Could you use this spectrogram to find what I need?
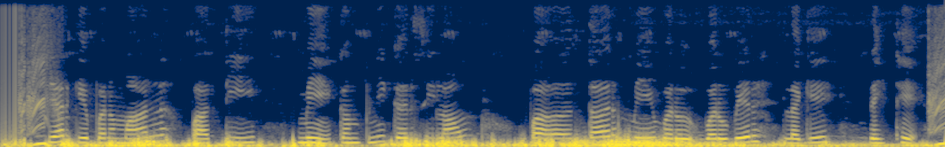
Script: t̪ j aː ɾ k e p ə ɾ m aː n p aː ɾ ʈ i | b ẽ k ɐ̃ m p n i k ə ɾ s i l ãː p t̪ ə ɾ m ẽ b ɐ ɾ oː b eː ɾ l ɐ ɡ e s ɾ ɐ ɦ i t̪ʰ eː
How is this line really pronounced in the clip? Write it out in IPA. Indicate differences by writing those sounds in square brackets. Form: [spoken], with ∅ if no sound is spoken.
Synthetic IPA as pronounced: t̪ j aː ɾ k e p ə ɾ m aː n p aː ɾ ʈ i | [m] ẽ k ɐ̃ m p n i k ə ɾ s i l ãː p t̪ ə ɾ m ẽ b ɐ ɾ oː b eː ɾ l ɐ ɡ e [∅] ɾ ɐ ɦ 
